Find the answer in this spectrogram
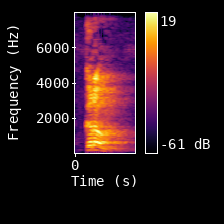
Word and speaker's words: क्रम: क्रम, क्रम, क्रम। क्या आ रहा है? आधा का आ रहा है, पूरा रा आ रहा है।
